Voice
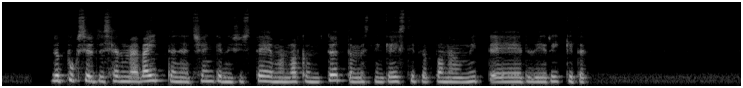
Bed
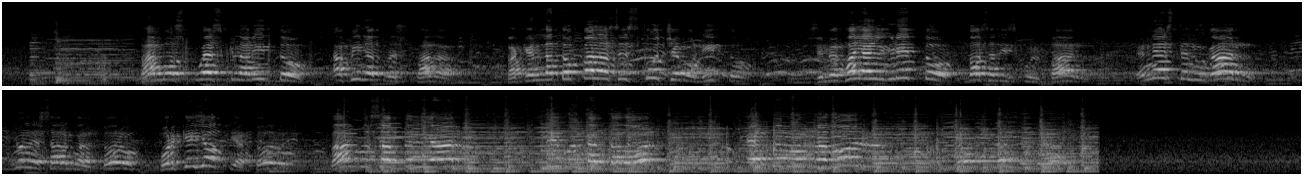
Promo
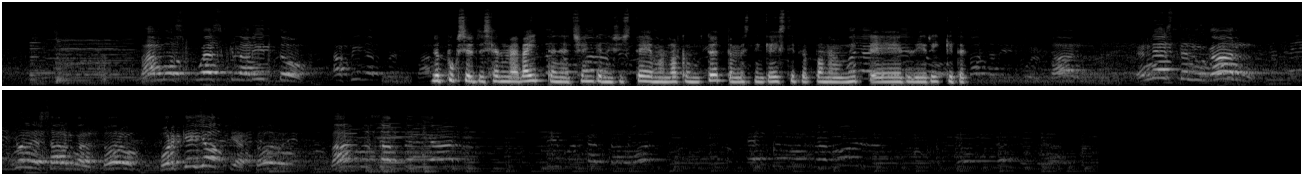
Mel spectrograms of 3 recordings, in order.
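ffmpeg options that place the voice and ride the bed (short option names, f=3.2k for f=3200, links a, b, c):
-filter_complex "[0:a]adelay=3800,volume=2dB[a];[1:a]volume=10dB,afade=t=out:st=2.83:d=0.8:silence=0.211349,afade=t=in:st=9.94:d=1.36:silence=0.16788,afade=t=out:st=14.96:d=2.88:silence=0.0668344[b];[a][b]amix=inputs=2:normalize=0"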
